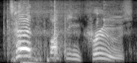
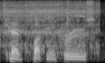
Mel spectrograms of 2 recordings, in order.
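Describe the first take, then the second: First: Loud, very slow, each word punched; disgusted outburst. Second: Much softer, low, slow muttered name; disgusted mutter. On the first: Ranting about a senator to viewers, loud slow disgusted outburst. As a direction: spit out the name in disgust. Angry at politician. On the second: Repeating the senator's name to viewers, soft disgusted mutter. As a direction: grumble the name under your breath. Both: Real, not acted.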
